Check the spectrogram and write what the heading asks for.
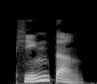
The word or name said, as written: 平等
